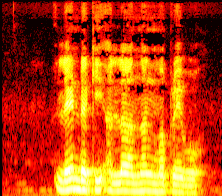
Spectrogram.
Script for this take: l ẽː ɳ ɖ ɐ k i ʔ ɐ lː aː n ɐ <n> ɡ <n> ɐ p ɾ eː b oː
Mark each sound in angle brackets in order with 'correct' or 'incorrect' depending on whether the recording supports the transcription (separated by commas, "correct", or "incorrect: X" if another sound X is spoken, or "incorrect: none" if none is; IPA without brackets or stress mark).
incorrect: ŋ, incorrect: m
